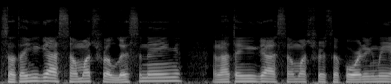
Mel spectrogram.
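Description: An unremarkable speaking voice from a man, medium in pitch, with ordinary pitch variation and a fairly quick pace. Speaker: podcast host. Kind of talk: casual solo podcast chat. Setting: recording in bed. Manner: casual, rambling, self-deprecating.

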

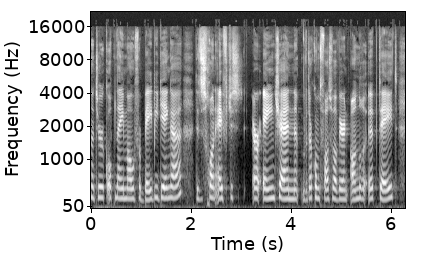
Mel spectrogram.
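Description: In a very clean recording with a silent background and a dry, close sound with no echo, a plain, everyday voice moves at a fairly quick pace with fairly even intonation and hardly any pauses. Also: woman. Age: 30s. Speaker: podcast co-host. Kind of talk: casual chat.

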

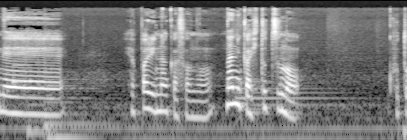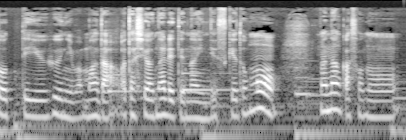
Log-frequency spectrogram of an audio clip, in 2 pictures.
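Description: Music can be heard in the background. Over it, a woman talks fairly slowly. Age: 30s. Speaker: solo podcaster. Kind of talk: casual monologue.

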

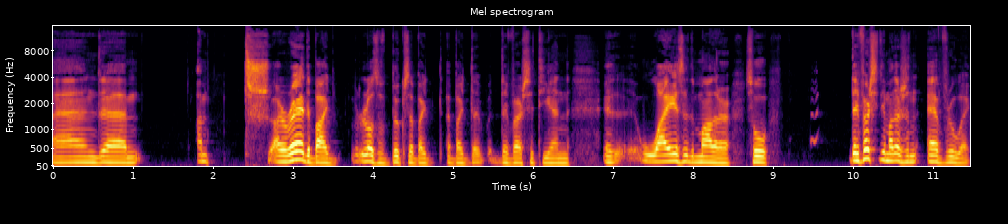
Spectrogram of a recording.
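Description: A man with a Polish accent and a fairly high pitch, at a moderate pace with long, frequent pauses and ordinary pitch variation. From Poland. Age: 40s. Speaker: former security worker, immigrant. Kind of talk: casual chat.

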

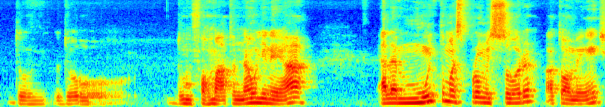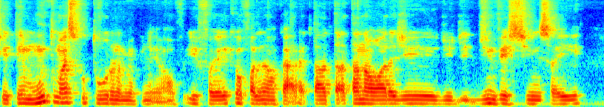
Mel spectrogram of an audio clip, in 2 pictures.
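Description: At a fairly slow pace, a man talks in an ordinary speaking voice of medium pitch with ordinary pitch variation. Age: 30s. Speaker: game audio sound designer. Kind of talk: casual interview chat.

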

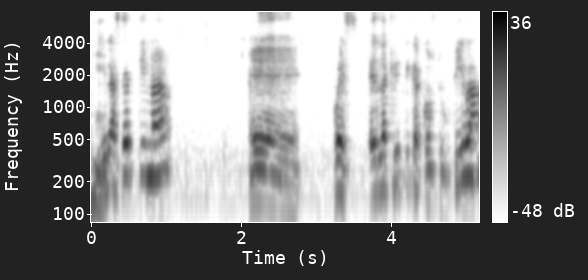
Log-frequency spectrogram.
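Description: This man's voice sits high for a man, swings very widely in pitch, and breaks into long, frequent pauses. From Mexico, Comarca Lagunera (Gómez Palacio/Torreón/Lerdo). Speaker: entrepreneur and civic movement founder. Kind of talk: interview conversation.

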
